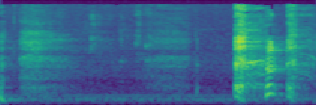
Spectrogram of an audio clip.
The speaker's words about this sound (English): Now we are encouraged to cough.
